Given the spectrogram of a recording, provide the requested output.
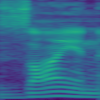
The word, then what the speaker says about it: Zion: And one of the parks we visited was Zion National Park, which, as a side note, is pronounced like lion, and is also another favorite rock name of mine, so much so that I named my first child after it.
